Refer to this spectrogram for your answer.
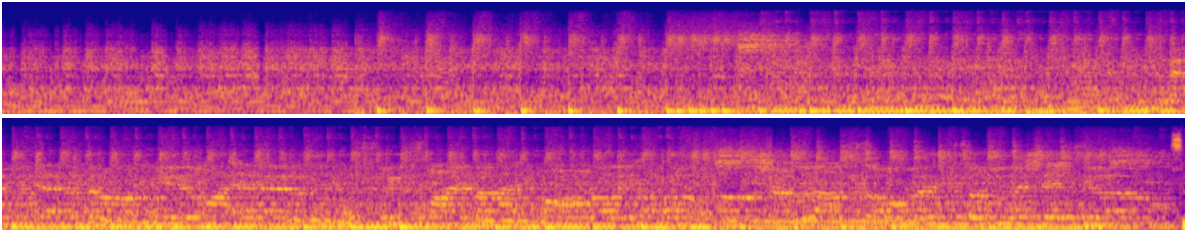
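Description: A loud, abrasive rock track by a band from Angers with heavily distorted, driving guitars plays continuously, building after a quieter opening few seconds into a dense, raw wall of sound.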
